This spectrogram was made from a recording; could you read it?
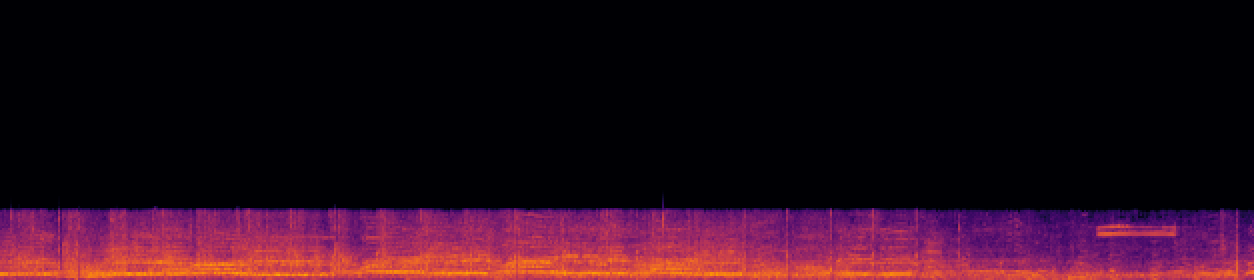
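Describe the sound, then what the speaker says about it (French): A football stadium crowd of keyed-up supporters roars and cheers as the teams walk onto the pitch, a dense, continuous wash of voices and shouts with a commentator talking over it. "Les deux équipes entrent sur le terrain sous les applaudissements des supporters gonflés à bloc."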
